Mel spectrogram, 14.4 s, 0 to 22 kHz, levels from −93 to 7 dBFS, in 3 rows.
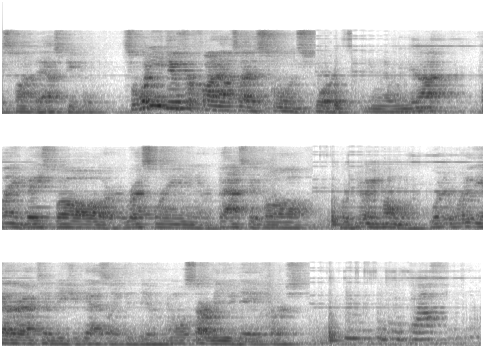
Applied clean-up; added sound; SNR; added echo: neural separator model SepFormer DNS4.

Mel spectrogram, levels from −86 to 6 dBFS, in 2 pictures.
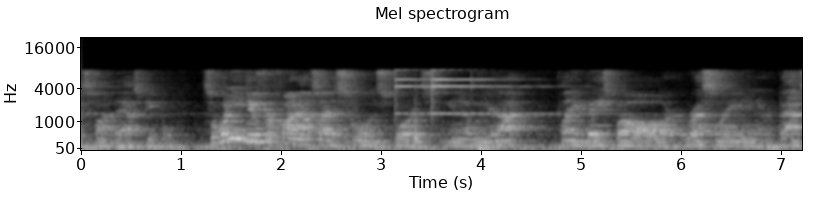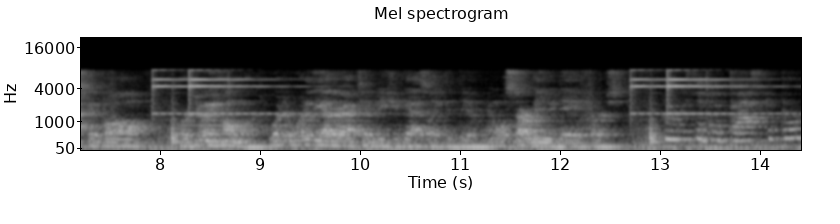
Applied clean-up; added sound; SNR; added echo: none; Doorbell; 6 dB; reverberation time 0.6 s.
